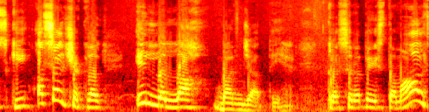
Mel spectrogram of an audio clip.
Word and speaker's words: اللہ: کوئی نقطہ نہیں ہے۔ اب اللہ کا ذرا تلفظ کریں اور سمجھیں کہ آپ اسے کیسے ادا کرتے ہیں۔ آپ اس کے حروف کو اپنے حلق کے پچھلے حصے سے ادا کرتے ہیں بغیر ہونٹوں کو حرکت دیے۔ اس کا مطلب ہے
